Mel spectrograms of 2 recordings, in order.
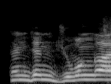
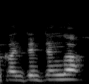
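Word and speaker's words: Kangchenjunga: अबू है, केटू है, कंचनजुंगा है। हम तो देसी में पढ़ते थे कंचनजंगा, ये कंचनजुंगा है, स्पेलिंग पढ़ा करो सही से।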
